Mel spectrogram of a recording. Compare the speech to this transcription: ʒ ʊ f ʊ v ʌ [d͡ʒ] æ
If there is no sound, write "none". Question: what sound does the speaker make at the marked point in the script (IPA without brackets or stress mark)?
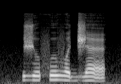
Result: d͡ʒ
